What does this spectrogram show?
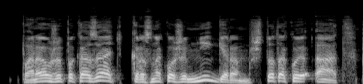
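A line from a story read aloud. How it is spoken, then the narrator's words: Grumbling. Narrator (Russian): проворчал чей-то голос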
